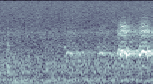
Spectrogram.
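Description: A bird calling faintly in the background, starting about halfway through and carrying on to the end.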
